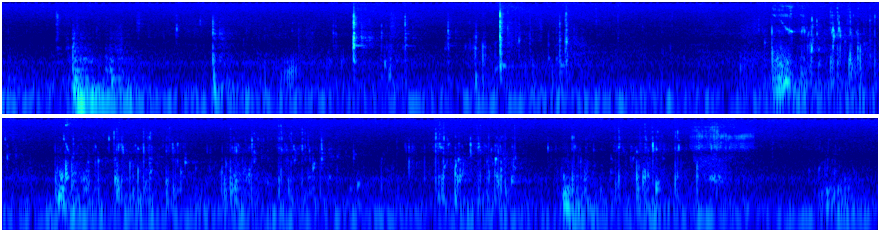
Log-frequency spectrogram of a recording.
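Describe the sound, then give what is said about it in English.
Someone takes quiet sips of water, with soft slurps, wet mouth clicks and gulps scattered irregularly over several seconds, and no talking. “Take a sip of water.”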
